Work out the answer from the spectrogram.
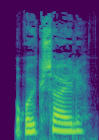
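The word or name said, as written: RYGSØJLE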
